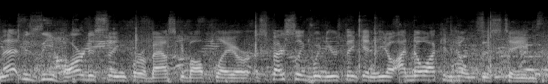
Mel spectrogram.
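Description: Speech with hardly any pauses over loud background noise. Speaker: interviewer. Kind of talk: casual interview Q&A. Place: gym.

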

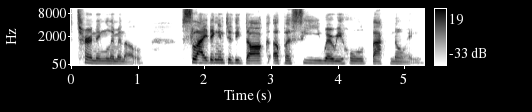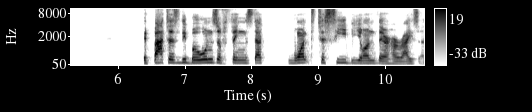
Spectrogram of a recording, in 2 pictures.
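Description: A man speaks at a fairly slow pace with ordinary pitch variation and a bright, sharp tone. The sound is dry with no echo over a quiet background. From Trinidad and Tobago. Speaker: performance poet. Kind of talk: poetry reading. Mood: intense, rhythmic, dramatic.

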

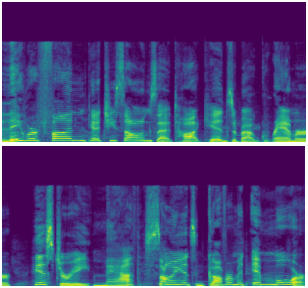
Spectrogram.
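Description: A woman speaks at a very slow pace in an upbeat tone, her pitch swinging very widely. The sound is dry, with no echo. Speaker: voice actor. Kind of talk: nostalgic documentary-style narration. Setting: studio. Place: booth.

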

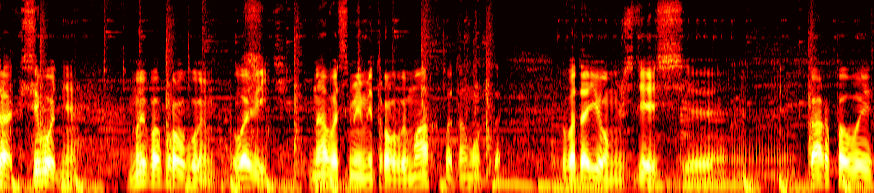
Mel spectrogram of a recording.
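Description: Over faint music in the background, a man with a fairly low pitch speaks at a very slow pace in a dry sound with no echo. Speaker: fishing instructor. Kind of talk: tutorial. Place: waterside. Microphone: lapel.

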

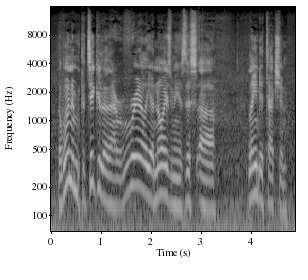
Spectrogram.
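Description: The pace is moderate, and the sound is dry with no echo. There is light background noise. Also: man. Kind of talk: casual vlog chat. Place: car. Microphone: camera far.

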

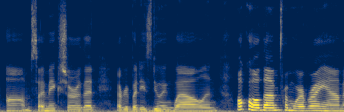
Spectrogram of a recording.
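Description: A woman with a fairly low pitch talks at a fairly quick pace over light background noise. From Long Island, New York. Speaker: physician. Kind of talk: interview answers. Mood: warm, earnest. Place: office.

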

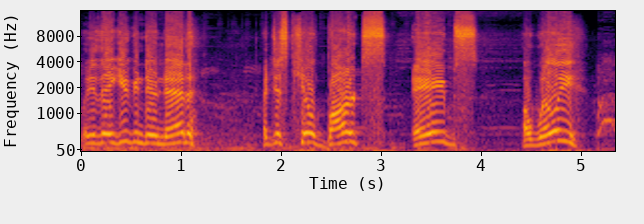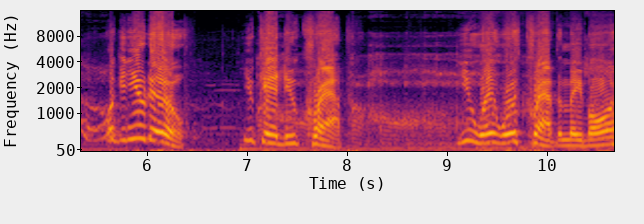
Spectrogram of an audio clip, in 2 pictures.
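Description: A put-on character voice. Long pauses come often. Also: man, high pitch for a man, moderate pace. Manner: gruff, mean, taunting.

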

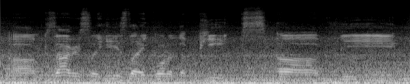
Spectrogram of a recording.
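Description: A man speaks at a fairly slow pace over loud background noise. The sound is dry with no echo. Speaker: vlogger. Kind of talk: casual vlog chat. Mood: upbeat, enthusiastic. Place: car. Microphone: phone near.

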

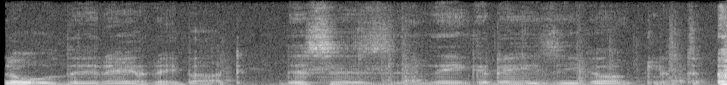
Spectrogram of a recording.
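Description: Over light background noise, a man puts on a croaky character voice, fairly low in pitch, with lively intonation and a moderate pace.

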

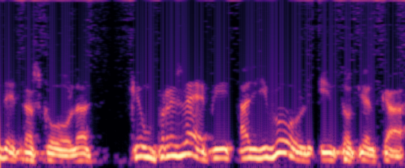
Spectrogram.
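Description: A dark, mellow tone at a very slow pace. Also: man. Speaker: TV presenter. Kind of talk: poetry reading in dialect.

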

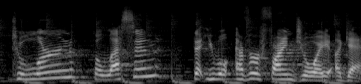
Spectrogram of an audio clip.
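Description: A woman speaks with high pitch and very wide pitch swings at a moderate pace. Faint music plays in the background. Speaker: family physician, parenting and resilience expert. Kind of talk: keynote speech.

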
